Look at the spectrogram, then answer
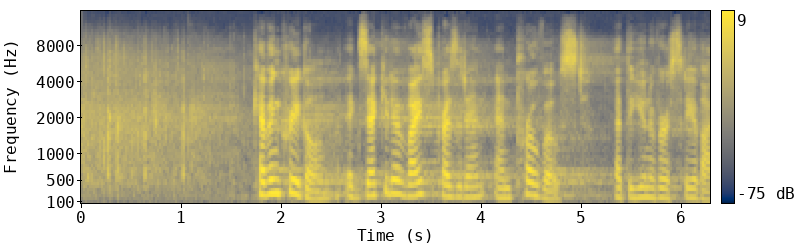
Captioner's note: applause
